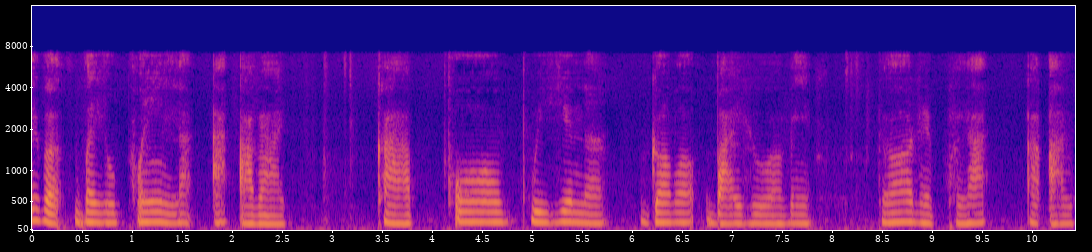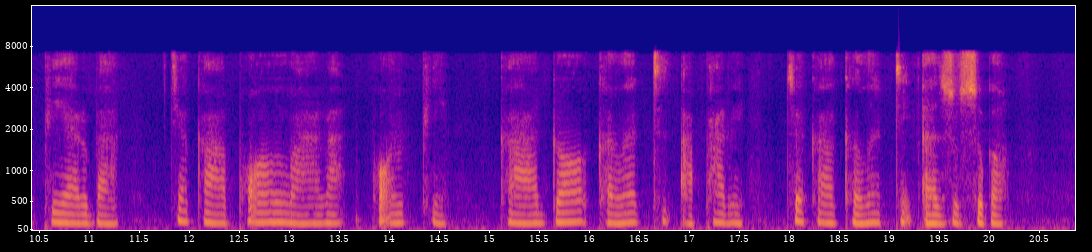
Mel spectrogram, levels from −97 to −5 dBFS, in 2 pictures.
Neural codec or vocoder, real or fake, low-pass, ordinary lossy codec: codec, 16 kHz, 1.1 kbps, Voila-Tokenizer; fake; 7.2 kHz; AAC, 64 kbps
